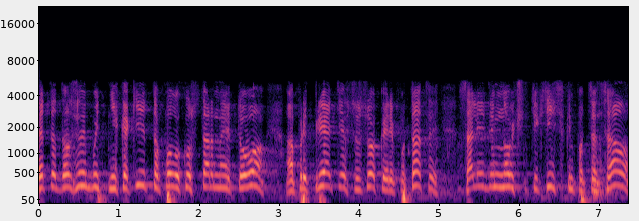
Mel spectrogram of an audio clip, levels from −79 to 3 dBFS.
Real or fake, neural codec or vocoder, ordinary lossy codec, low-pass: real; none; Opus, 24 kbps; 5.4 kHz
